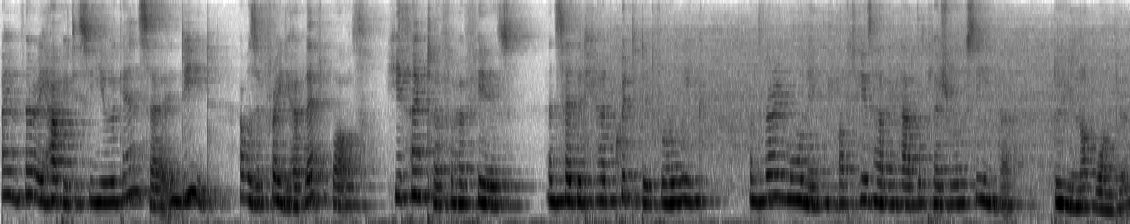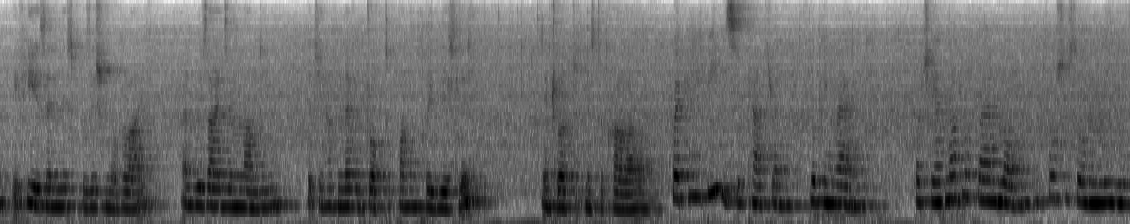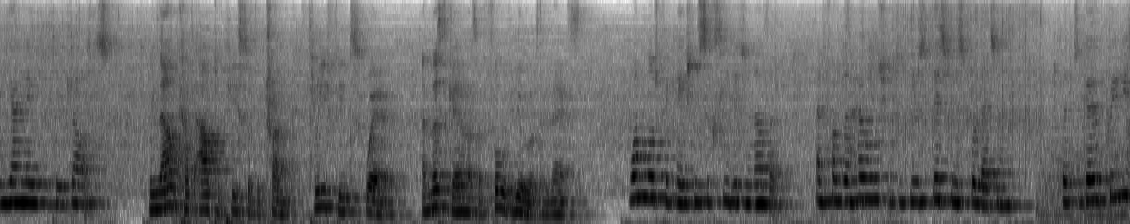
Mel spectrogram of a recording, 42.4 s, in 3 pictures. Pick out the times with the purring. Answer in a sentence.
The purring can't be heard in this clip.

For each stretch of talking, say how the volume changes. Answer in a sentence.
The talking can be heard from 0.0 to 35.5 s, at a steady volume; and from 36.1 to 42.3 s, at a steady volume.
